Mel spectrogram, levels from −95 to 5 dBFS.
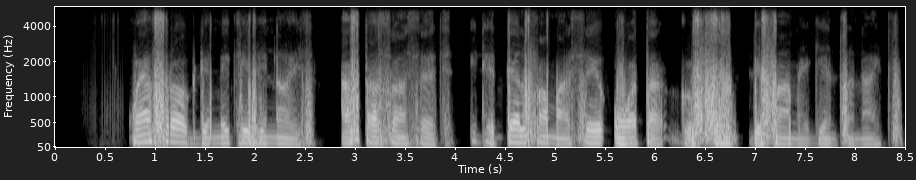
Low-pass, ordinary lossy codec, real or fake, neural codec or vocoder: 5.4 kHz; Opus, 24 kbps; real; none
